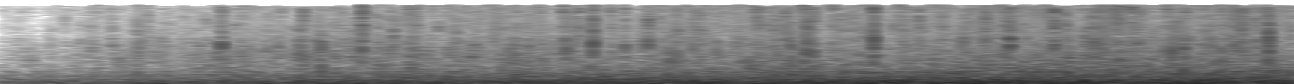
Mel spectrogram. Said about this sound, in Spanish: El crepitar del fuego nos anuncia la llegada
